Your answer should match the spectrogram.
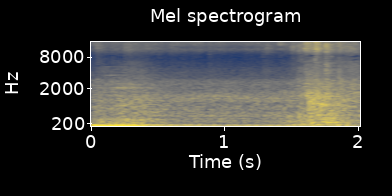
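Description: Steady low hum of a hydraulic elevator, with a dull thump at the start and a softer knock near the end.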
